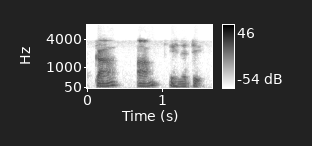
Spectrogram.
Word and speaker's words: Kant: Uno es el filósofo Immanuel Kant, K-A-N-T, se pronuncia Kant, Immanuel Kant, en español Emmanuel, en inglés Immanuel.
